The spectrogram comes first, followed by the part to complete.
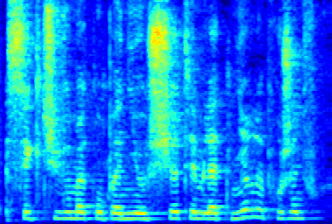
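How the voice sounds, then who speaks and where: A woman's voice: on the high side, little pitch movement, racing, mellow, roomy sound, close to an everyday voice. A woman voicing a sarcastic male office worker in a comedy sketch, muttering under his breath. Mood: sullen.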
